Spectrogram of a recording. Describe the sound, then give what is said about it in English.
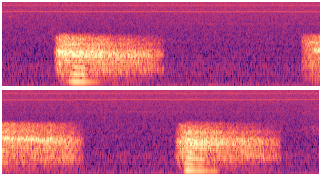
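Deep breaths in and out: three long, airy breath sounds of roughly a second each, separated by short quiet pauses, heard alone without any talk. “Can you take a deep breath in and out? Inhale and exhale.”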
